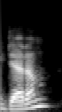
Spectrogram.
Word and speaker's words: Dedham: I think that's how you say Dedham, Mass? Yes. Yep. Okay, I pronounce it right.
